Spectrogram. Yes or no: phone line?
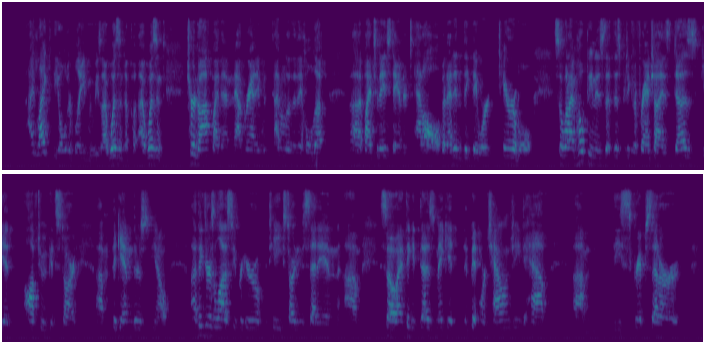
yes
